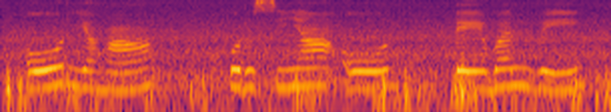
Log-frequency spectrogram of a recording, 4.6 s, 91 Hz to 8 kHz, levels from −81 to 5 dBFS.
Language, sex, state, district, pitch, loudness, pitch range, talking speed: Hindi, female, Haryana, Rohtak, 245 Hz, -17 LUFS, 235-255 Hz, 80 wpm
